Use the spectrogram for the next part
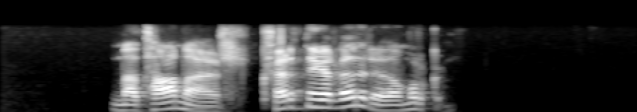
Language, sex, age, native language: Icelandic, male, 20-29, Icelandic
